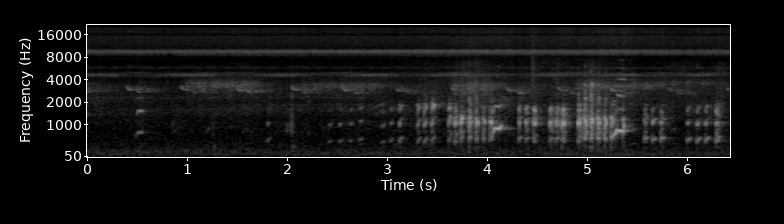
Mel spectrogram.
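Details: Young white-breasted waterhen calling: after about three seconds of near quiet, harsh croaking notes start in rapid pulsed bursts, growing louder and denser toward the end.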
